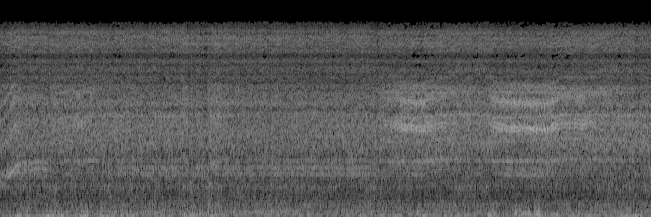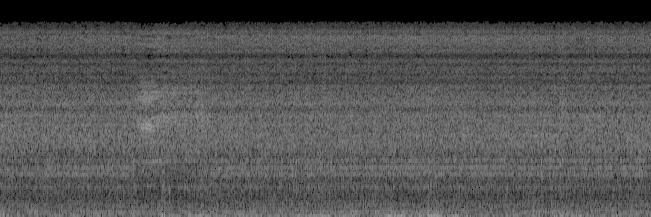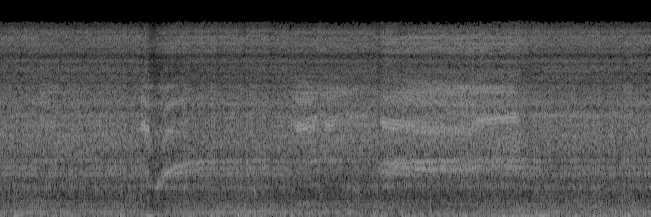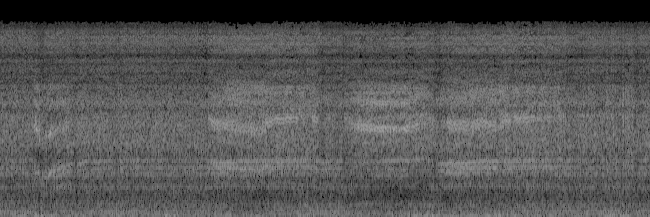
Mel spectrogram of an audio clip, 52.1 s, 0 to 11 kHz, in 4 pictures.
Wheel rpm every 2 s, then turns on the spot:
220, 230, 230, 230, 220, 220, 230, 230, 230, 230, 230, 240, 230, 230, 180, 230, 220, 220, 230, 220, 220, 220, 220, 220, 220, 230.
none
